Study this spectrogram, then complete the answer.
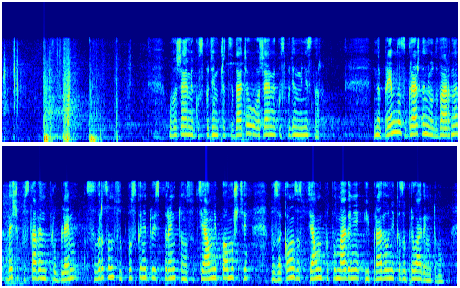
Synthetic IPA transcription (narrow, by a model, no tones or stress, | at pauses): uvɐʒaɛmiɡospod̪inpɾɛt̪sɛd̪at̪ɛlˠʊvɐʒaɛmiɡospod̪inminist̪əɾ | nɐpɾiɛmnəzɡɾaʒd̪ənʲiod̪vaɾnəbɛʃɛpost̪avɛnpɾoblɛmsvɤɾzənsot̪̚puskənɛt̪oispiɾɐnɛt̪onɐsot̪sialˠnipɔmoʃt̪i | pozɐkɔnəzɐsot̪sialˠnopot̪̚pomaɡənɛipɾavilˠnikəzɐpɾilˠaɡənɛt̪omʊ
